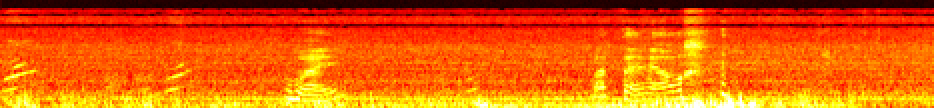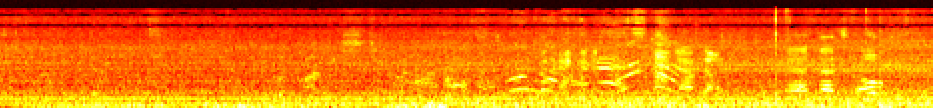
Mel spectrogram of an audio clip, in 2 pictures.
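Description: People calling out and laughing at a distance in short spells, loudest about five seconds in, over a steady low hum from the idling car the recording is made from.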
